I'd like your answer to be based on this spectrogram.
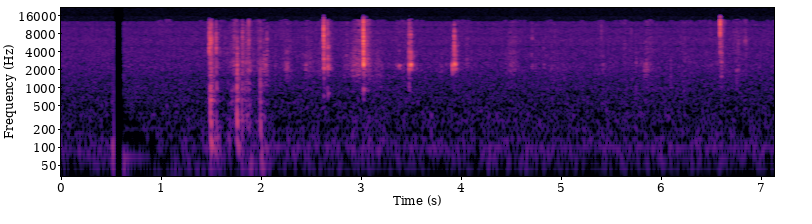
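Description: A metal utility blade shaves curls off a solid oval, green, translucent bar of soap with an embossed face, held in a long-nailed hand. The quiet, bright, crisp scraping cuts come in short, dry bursts clustered between about 1.5 and 4 seconds, with one more near the end, each centered around 2.4 kHz with almost no ring.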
